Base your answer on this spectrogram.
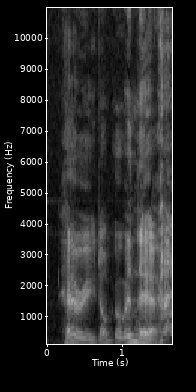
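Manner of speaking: very deep, hushed, barely audible voice. After saying rest in peace to him, give your best Alan Rickman impression. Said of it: "That's my best impression".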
